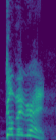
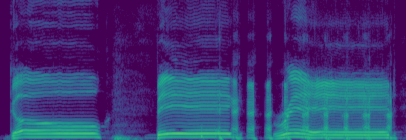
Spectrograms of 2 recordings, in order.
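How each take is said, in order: First: It is said fast. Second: It is said slowly.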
